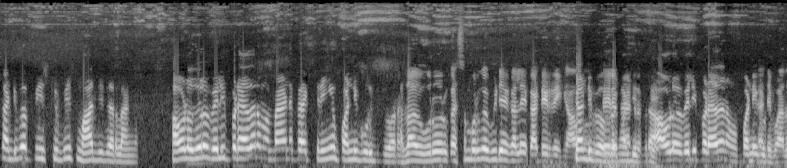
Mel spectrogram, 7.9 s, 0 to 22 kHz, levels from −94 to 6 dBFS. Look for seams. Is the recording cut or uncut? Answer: uncut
